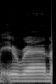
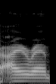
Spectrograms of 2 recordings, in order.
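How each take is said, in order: First: "Iran" said ih-RAN, short first vowel. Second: "Iran" said eye-RAN, first syllable like "eye"; Iran with a long I. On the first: Caller apologizing for mispronouncing it, "Iran" as ih-RAN. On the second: Caller offering the other version, "Iran" as eye-RAN. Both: Shown as a demonstration. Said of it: "I'm mispronouncing Iran or Iran".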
